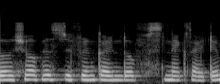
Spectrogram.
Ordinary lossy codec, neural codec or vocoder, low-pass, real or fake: none; none; 7.2 kHz; real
